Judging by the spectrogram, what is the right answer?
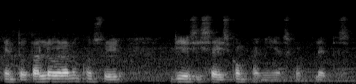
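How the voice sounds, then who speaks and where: Colombian male guest lecturer, deep warm dark tone, earnest, reels off numbers, faint background hiss. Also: fairly even intonation, moderate pace, rough recording. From Cali, Colombia. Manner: earnest, lists figures, frequent self-corrections. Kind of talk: online seminar lecture.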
